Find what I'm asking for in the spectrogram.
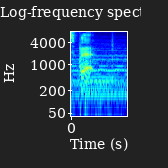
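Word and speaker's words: fête: Is it French? – It is French. – It is Fet.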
